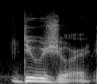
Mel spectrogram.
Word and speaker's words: du jour: Du jour. It's du, not de.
